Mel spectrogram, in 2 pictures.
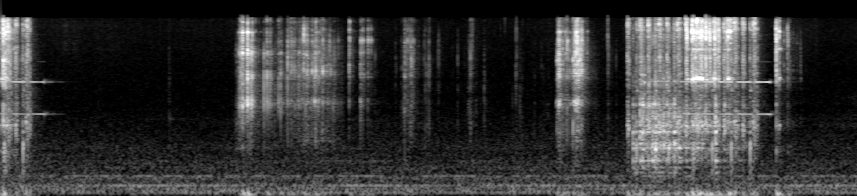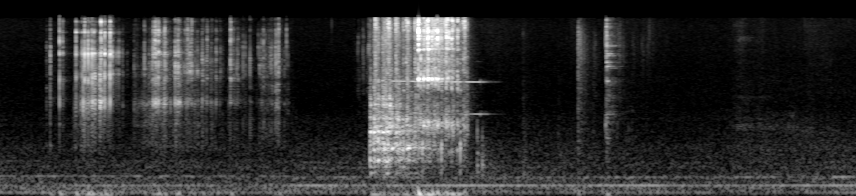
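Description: Handfuls of jelly beans dropped down a tube, clattering into a glass jar about five times at intervals of a few seconds, mixed with a camera's shutter firing in rapid bursts. A short high beep follows some of the drops.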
